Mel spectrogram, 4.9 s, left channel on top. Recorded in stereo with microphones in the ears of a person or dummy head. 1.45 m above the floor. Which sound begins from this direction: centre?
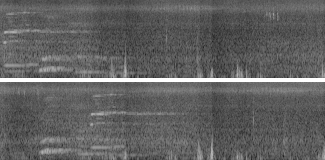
A child speaking, at 0.6 s.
